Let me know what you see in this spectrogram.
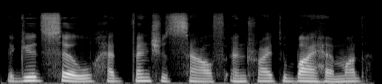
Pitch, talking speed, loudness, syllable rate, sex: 145 Hz, 190 wpm, -19 LUFS, 4.3 syllables/s, male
